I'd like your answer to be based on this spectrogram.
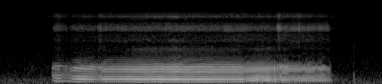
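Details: One long, loud, tonal snore with a steady pitch that wavers near its end; snoring.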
